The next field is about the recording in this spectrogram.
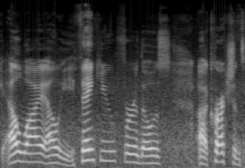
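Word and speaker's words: Lisle: And the other one is the place for the city name of where the Morton Arboretum is just pronounced Lyle, like Lyle.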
